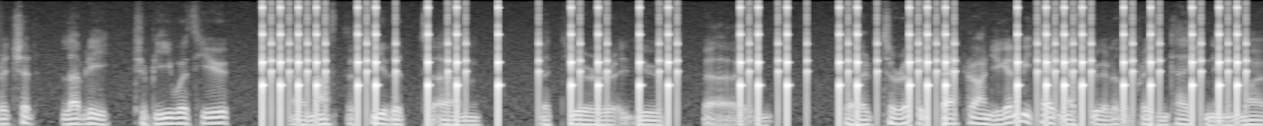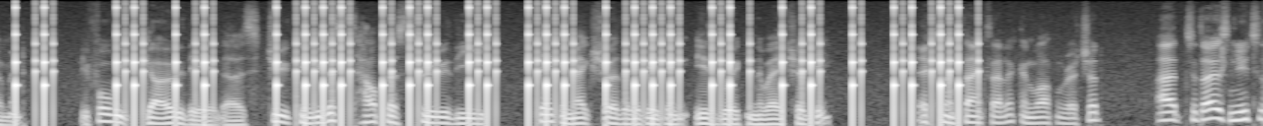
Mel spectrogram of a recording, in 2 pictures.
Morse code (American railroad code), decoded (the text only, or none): HANLON WAS BORN IN BRISBANE,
